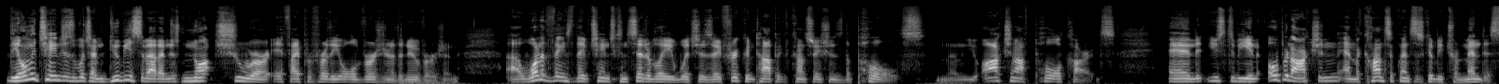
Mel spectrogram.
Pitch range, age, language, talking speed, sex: 125-160 Hz, 30-49, English, 245 wpm, male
